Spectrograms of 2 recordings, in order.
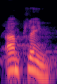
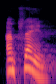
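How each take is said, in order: No difference in how they are said.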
